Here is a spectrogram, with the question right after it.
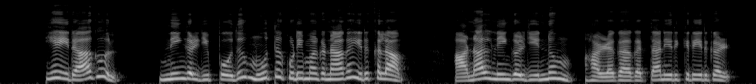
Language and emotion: Tamil, happy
